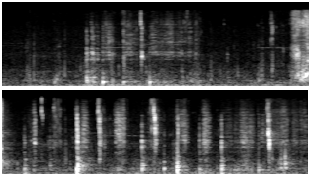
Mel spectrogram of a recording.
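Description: Fingers scrape and tap crumbs on a plate.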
